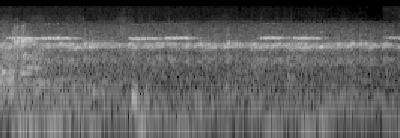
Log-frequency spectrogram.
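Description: Night swamp ambience: crickets chirping in a steady high chorus, with frogs croaking, one low falling croak coming about a second and a half in.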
